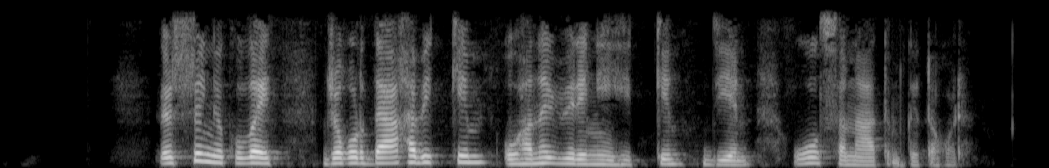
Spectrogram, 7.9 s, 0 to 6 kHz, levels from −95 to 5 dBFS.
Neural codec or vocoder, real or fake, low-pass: codec, 24 kHz, 0.9 kbps, WavTokenizer, medium speech release version 2; fake; 5.4 kHz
